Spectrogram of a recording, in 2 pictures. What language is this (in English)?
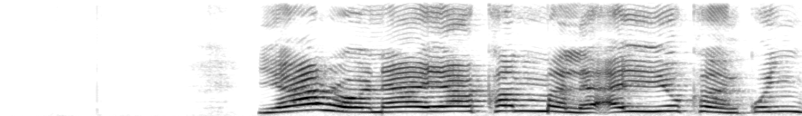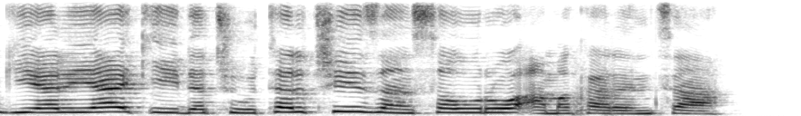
Hausa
